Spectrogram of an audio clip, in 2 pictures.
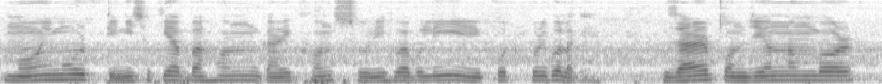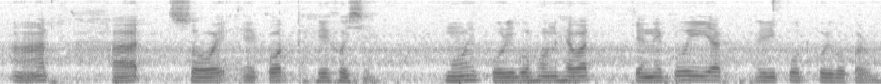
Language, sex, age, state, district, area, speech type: Assamese, male, 30-45, Assam, Golaghat, urban, read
